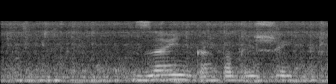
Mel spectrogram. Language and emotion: Russian, neutral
